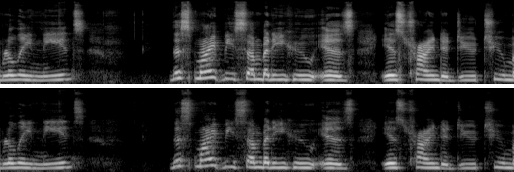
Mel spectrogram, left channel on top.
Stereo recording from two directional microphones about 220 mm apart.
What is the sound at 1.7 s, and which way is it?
Speech, 40° left (ahead or behind).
